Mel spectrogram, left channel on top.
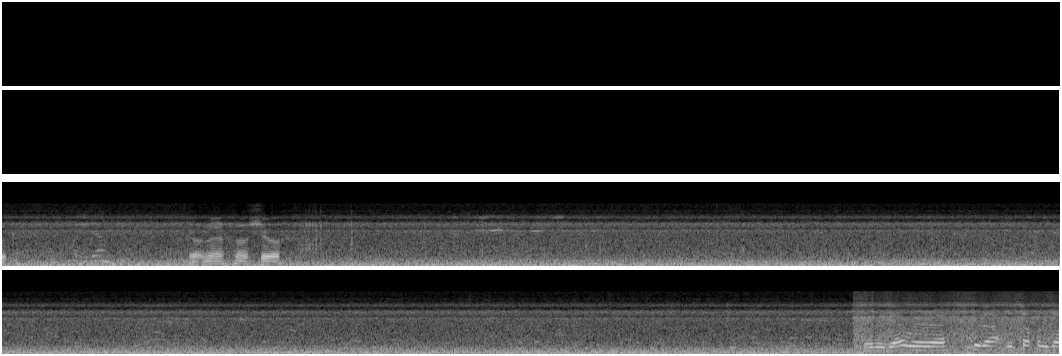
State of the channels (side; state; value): left; silent; 61 dB below the other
